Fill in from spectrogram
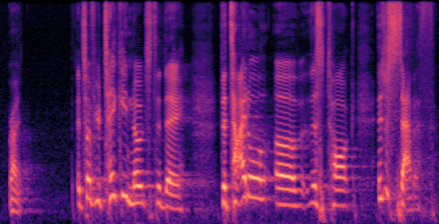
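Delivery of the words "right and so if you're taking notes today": ordinary talk, nothing marked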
